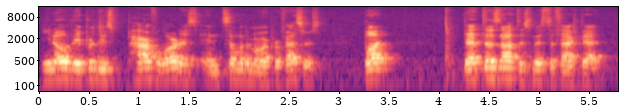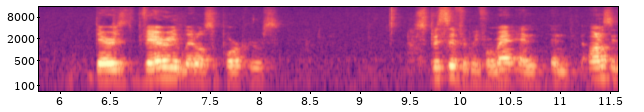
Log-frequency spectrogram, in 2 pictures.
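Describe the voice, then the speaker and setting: A man's voice: medium pitch, steady tone, a little fast. A man co-hosting a casual vlog, chatty and playful. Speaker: vlog co-host. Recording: roomy, distant mic, music behind.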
